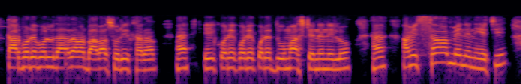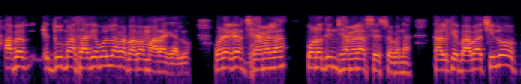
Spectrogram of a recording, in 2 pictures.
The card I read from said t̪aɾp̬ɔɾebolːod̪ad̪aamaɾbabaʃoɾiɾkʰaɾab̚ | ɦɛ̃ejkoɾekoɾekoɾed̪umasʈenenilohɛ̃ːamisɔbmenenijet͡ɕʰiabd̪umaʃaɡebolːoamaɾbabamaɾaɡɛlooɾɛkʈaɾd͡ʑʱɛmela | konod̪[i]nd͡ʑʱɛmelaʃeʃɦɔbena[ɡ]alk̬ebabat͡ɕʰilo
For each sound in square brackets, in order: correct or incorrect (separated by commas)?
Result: correct, incorrect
